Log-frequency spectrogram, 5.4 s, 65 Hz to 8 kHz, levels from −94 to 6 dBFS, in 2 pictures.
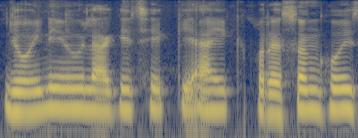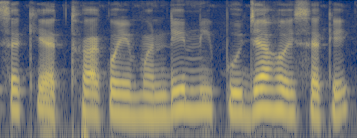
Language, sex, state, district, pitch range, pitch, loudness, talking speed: Gujarati, male, Gujarat, Valsad, 155-180 Hz, 175 Hz, -17 LUFS, 180 wpm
